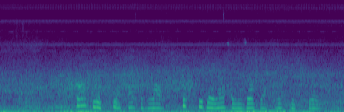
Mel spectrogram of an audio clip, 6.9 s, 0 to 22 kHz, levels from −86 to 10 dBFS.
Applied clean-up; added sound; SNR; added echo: none; Cricket / Motor vehicle (road); -2 dB; none.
